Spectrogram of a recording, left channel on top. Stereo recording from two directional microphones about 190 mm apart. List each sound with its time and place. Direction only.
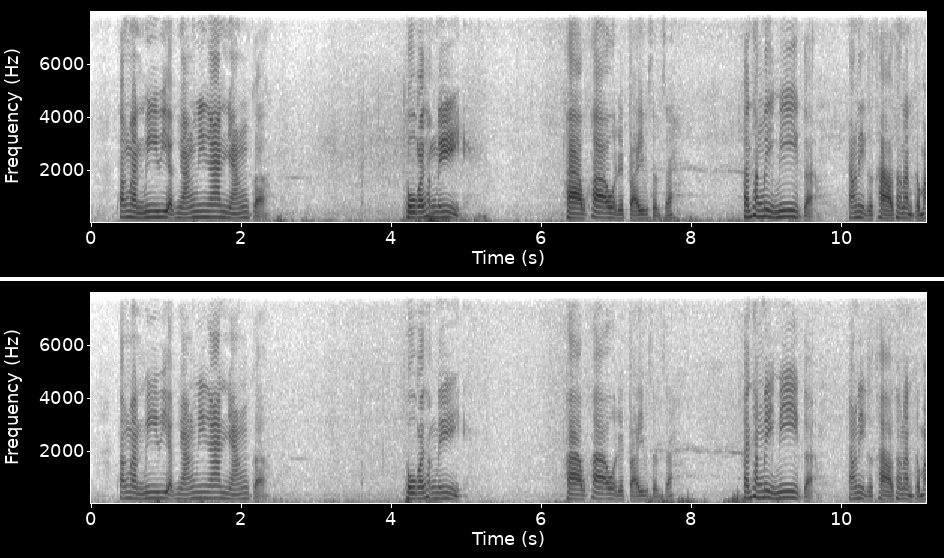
0.3 s speech: 20° left (ahead or behind)
4.2 s a woman's voice: centre (ahead or behind)
6.3 s a woman's voice: 20° left (ahead or behind)
8.6 s a woman's voice: 5° left (ahead or behind)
